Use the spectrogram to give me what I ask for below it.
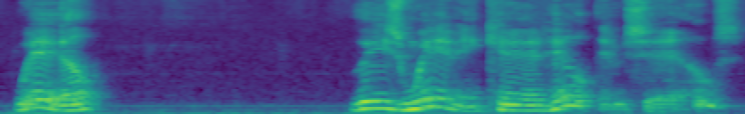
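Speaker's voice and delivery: slow, put-on Southern accent; Doctor Phil. TV doctor excusing these women, slow Southern accent. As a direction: stretch it out in a mock Southern accent. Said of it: "let me do my Southern accent again".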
